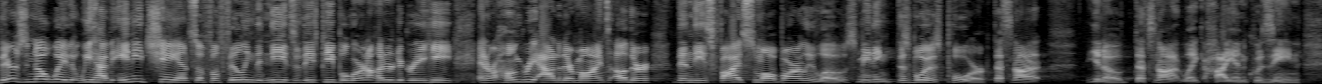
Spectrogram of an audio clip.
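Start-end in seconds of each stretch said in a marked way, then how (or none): none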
